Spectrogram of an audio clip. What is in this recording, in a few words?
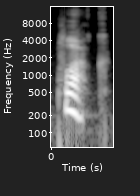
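"pluck", English; plʌ́k プラク; 意味 摘み取る 引き抜く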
